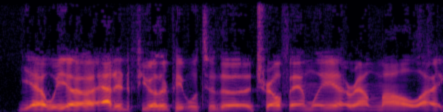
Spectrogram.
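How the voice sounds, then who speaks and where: With a strong Southern US accent, a man talks at a fairly slow pace and fairly low pitch. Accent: thick Southern US. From Arkansas, US South. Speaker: long-distance hiker. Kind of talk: casual interview chat.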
